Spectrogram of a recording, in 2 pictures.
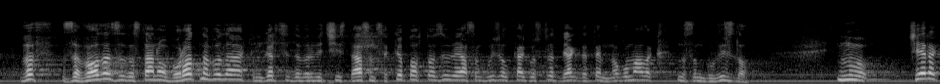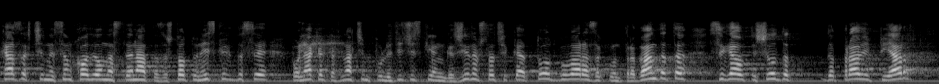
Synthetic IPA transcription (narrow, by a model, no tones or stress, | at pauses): vɐfzɐvɔd̪əzɐd̪ɐst̪anɛoboɾɔt̪nɐvod̪akɐmɡɤɾt̪sid̪ɐvəɾvit͡ʃist̪ɐasəmsɛkɤpəlˠft̪ɔzid̪ɛiasəmɡoviʒd̪ɐlˠkakɡost̪ɾət̪bjaxd̪ɛt̪ɛmnɔɡomalˠəknosəmɡoviʒd̪ɐ̰lˠ | no | ft͡ʃɛɾəkazəxt͡ʃɛnɛsɤmxɔd̪ilˠnɐst̪ɛnat̪əzɐʃt̪ɔt̪onɛiskəxd̪ɐsɛponʲakəkəfnat͡ʃinpolit̪it͡ʃɛskiɐŋɡɐʒiɾɐnfʃt̪ɔt͡ʃɛkat̪ɔjod̪ɡovaɾʲəzɐkont̪ɾɐband̪ət̪ə | sɛɡaot̪iʃəlˠd̪ɐ | d̪ɐpɾavipiaɾ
